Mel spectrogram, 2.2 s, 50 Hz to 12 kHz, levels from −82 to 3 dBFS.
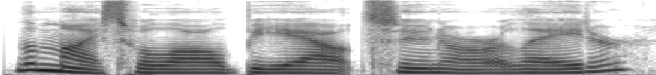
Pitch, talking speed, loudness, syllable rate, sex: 180 Hz, 245 wpm, -16 LUFS, 5.4 syllables/s, female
